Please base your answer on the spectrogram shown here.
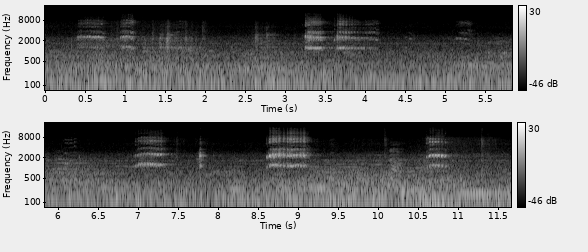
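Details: Raccoon kit calling after its mother leaves, as one young tries to follow and falls from the second floor; short harsh bursts with a shrill squealing tone come at irregular intervals over steady background hiss and faint voices.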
